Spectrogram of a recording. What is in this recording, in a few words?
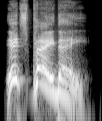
mobster positive vocalization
